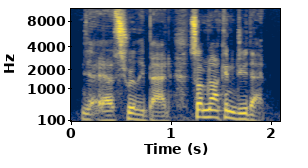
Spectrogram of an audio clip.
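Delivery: usual speaking voice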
